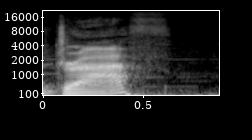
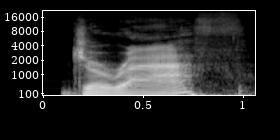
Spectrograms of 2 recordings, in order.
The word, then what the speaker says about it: giraffe: it's two syllables and sometimes you're saying the word draft but without the tea that's how it's said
